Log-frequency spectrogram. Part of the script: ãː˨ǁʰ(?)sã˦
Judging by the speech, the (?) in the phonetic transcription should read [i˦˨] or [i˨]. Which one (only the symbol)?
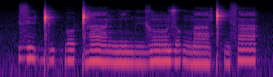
i˨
